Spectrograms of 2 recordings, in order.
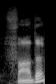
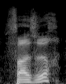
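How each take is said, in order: First: The middle consonant sounds like a d. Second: The middle consonant sounds like a z. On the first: The speaker calls it right. "la bonne prononciation anglaise de ces mots est" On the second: The speaker calls it wrong. "on entend trop souvent un Z alors qu'on attend un D"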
